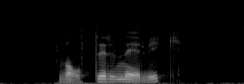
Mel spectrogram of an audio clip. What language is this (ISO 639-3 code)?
nor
